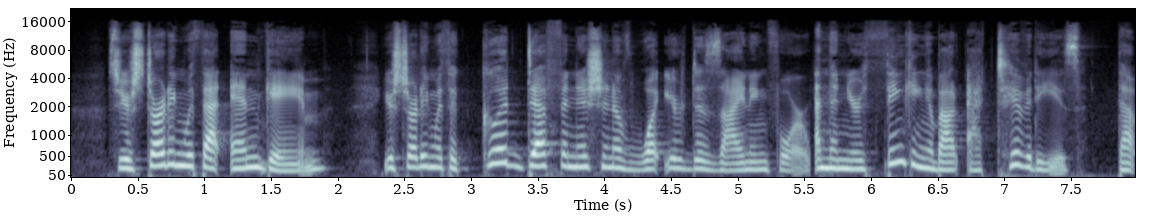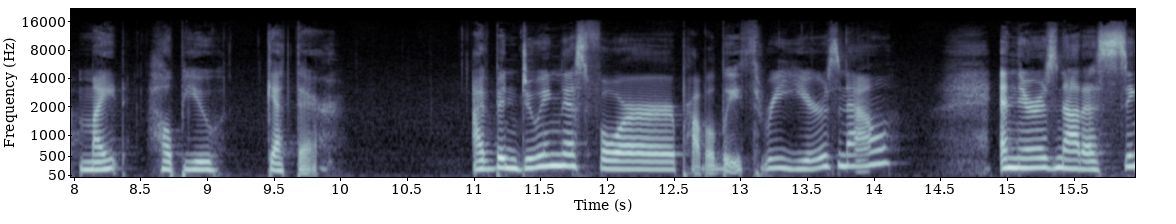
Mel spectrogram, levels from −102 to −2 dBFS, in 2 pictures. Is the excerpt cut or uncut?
cut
